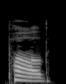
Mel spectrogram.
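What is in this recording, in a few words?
"pulled", British English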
